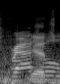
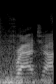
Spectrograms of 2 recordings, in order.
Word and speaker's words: fragile: 23 is fragile, or it's fragile if you're American. Here in Australia, how they say it is it's fragile. Fragile.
